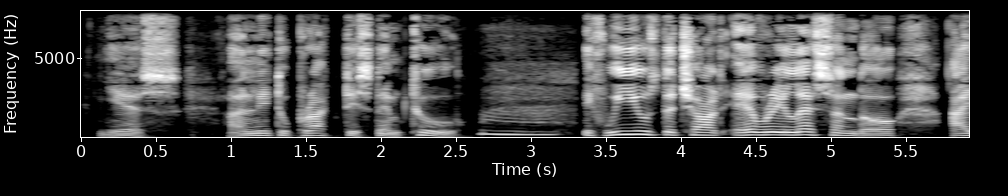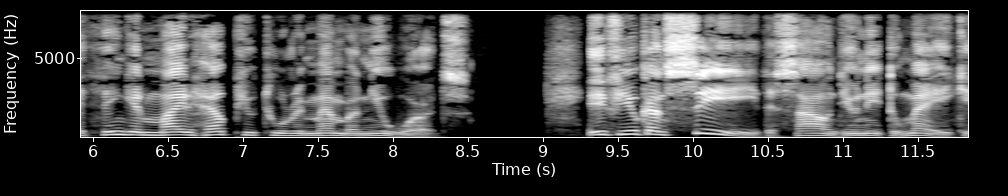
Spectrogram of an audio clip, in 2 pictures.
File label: learning english, Dialogs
